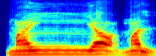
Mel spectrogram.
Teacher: নুন সাকিনকে ইয়ার সঙ্গে মিলিয়ে একালি পরিমাণ গুণনা করে পড়তে হবে। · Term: ঈদগামে নাকিস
